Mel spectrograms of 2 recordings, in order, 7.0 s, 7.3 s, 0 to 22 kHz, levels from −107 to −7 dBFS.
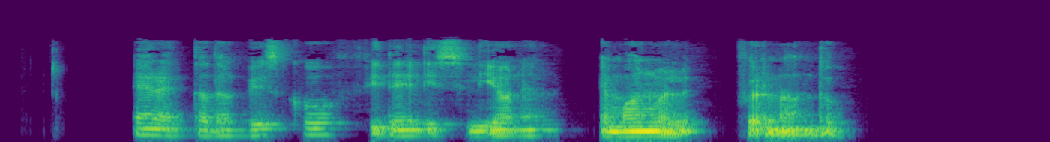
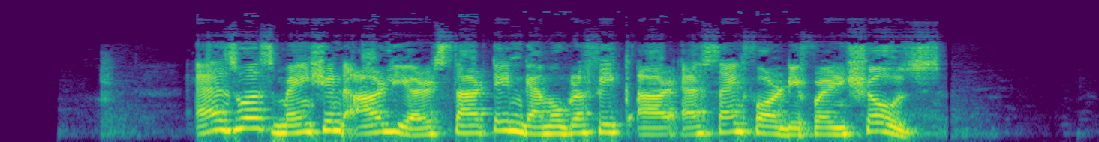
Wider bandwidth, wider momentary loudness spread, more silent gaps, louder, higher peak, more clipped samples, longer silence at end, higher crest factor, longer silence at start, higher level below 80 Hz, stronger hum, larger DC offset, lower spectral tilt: about the same, 8 kHz vs 7.6 kHz; first, 16 LU vs 4 LU; first, 4.84-4.89 s vs none; second, -24 LUFS vs -12 LUFS; second, -6 dBFS vs 0 dBFS; neither; first, 1.35 s vs 1.05 s; first, 20 dB vs 14 dB; second, 0.9 s vs 1.3 s; second, -62 dBFS vs -50 dBFS; neither; neither; about the same, -6 dB/octave vs -5 dB/octave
